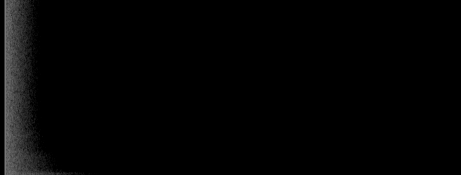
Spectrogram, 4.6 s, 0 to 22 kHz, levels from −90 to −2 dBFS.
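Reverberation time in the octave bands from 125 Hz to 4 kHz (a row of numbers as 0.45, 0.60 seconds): 1.3, 1.5, 1.1, 0.85, 0.80, 0.60 seconds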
